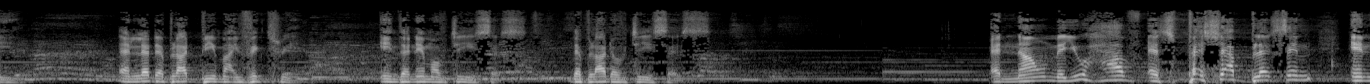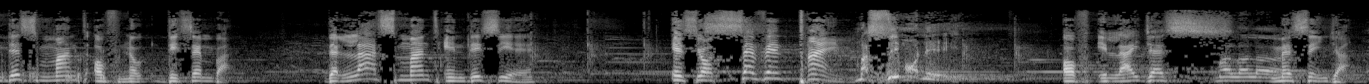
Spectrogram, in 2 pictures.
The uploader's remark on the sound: Preached at the Zeloo Service.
